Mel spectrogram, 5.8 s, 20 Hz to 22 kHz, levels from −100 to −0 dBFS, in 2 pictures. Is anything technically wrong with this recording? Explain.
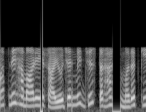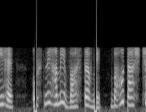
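Yes. The playback buffer ran dry several times, and one short stretch of network packets went missing.

Underrun with held sample: from 0.80 to 0.84 s, 3.60 to 3.64 s and 4.80 to 4.84 s, and for a longer 160 ms from 2.24 to 2.40 s just after "जिस तरह", the output buffer emptied and the converter froze on its last value. The sound stops dead on a flat, often nonzero level. Because the missing audio was skipped rather than resumed (about 40 ms each time, and around 150 ms for the long one), the speech jumps ahead when it returns.

Packet loss with pitch repetition: from 1.42 to 1.44 s, 20 ms of audio failed to arrive, which points to a couple of lost packets. The receiver filled the gap by repeating the last pitch cycle. This gap is too short to fade into silence, so it comes across as a brief, slightly buzzy hold in the voice. The telephone-band G.711 coding underneath adds only faint noise of its own.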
